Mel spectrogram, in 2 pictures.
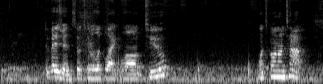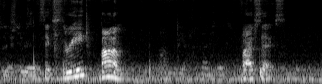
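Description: A young woman speaks calmly and explains, close by.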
